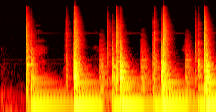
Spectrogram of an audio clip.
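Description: Frame hand drum beaten in a steady rhythm, the strongest beats about one a second with lighter hits between, its low tone ringing on between strokes. The drumming starts about half a second in.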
